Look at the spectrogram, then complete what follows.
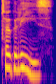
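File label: "togolese", British English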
